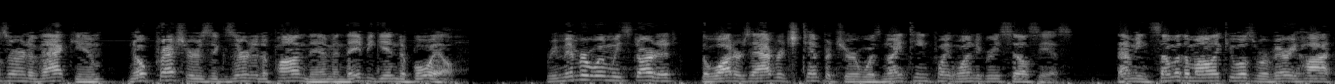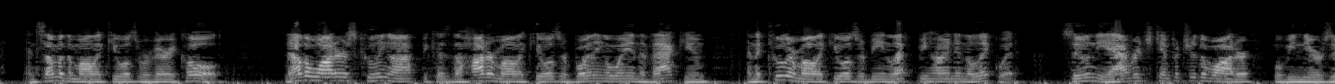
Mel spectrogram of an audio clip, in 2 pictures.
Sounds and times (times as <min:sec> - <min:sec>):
Speech: 0:00.0 - 0:04.7, 0:05.4 - 0:26.7.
